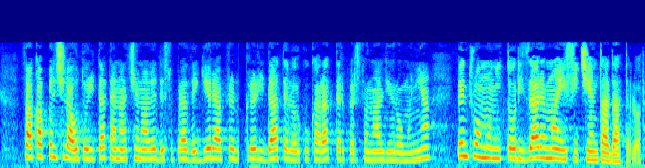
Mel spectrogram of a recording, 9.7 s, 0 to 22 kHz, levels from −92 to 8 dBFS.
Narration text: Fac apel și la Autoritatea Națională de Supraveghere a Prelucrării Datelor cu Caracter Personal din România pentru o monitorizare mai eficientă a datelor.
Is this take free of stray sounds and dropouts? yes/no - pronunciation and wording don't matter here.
no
